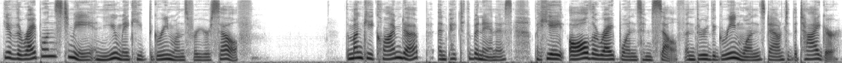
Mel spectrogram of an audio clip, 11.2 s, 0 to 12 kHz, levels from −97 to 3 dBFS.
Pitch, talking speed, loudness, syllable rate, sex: 220 Hz, 215 wpm, -17 LUFS, 5.2 syllables/s, female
